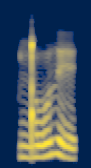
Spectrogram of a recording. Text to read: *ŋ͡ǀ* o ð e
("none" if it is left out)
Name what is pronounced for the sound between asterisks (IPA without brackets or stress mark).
ŋ͡ǃ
